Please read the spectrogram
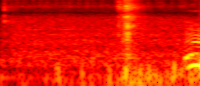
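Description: Close-miked eating sounds of a person chewing a mouthful of snail meat, soft wet mouth noises with one sharper click a little past halfway, ending in a hummed 'hmm'.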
